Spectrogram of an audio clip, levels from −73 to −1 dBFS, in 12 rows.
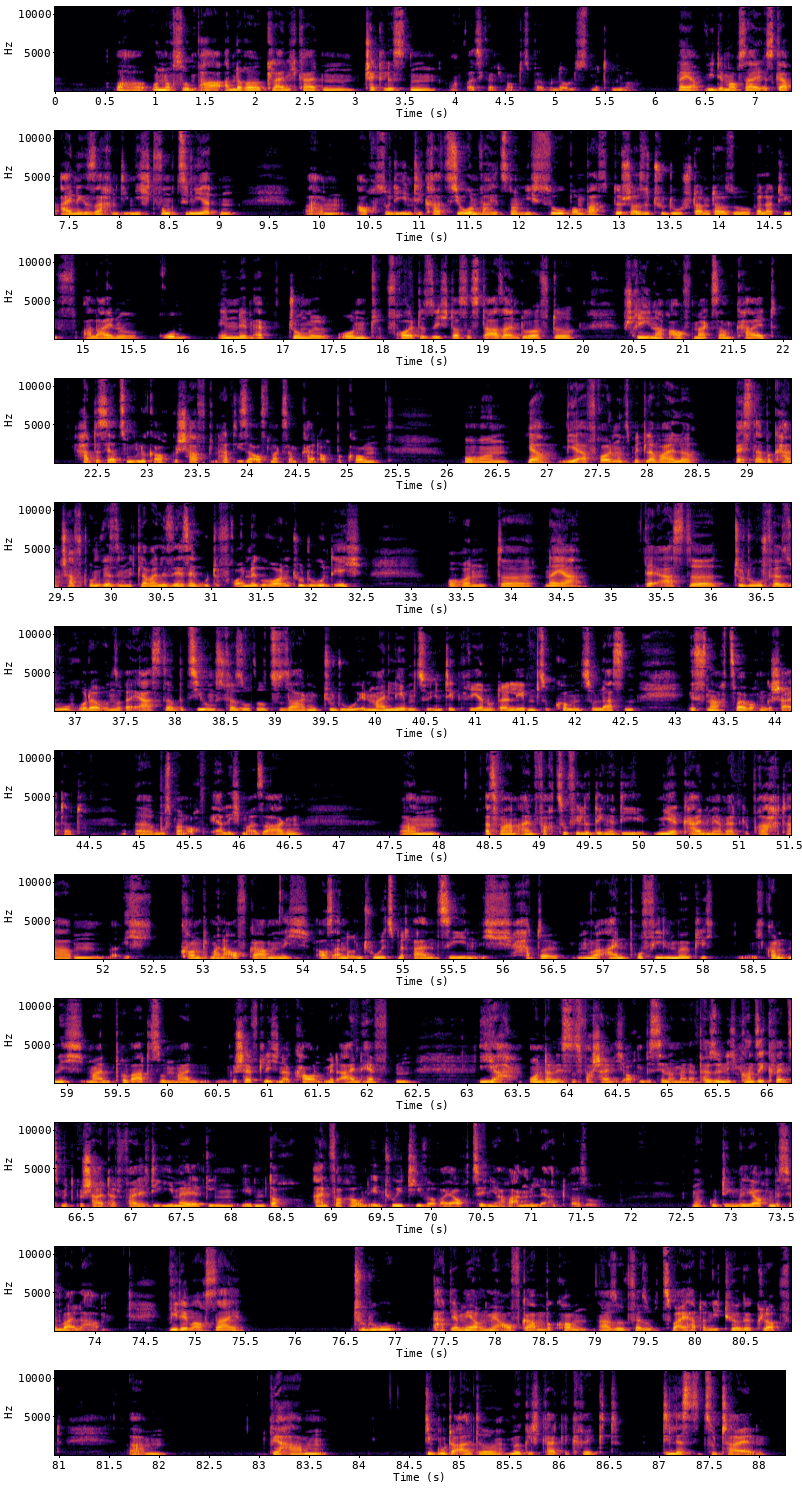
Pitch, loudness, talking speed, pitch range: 105 Hz, -19 LUFS, 170 wpm, 100-120 Hz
